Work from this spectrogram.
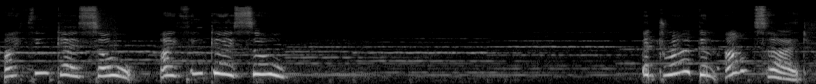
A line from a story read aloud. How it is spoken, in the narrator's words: Gretel cried convincingly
